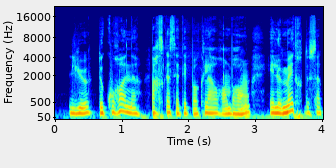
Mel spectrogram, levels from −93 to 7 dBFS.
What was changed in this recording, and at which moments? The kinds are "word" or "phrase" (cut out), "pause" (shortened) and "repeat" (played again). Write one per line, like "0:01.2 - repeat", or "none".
0:01.4 - pause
